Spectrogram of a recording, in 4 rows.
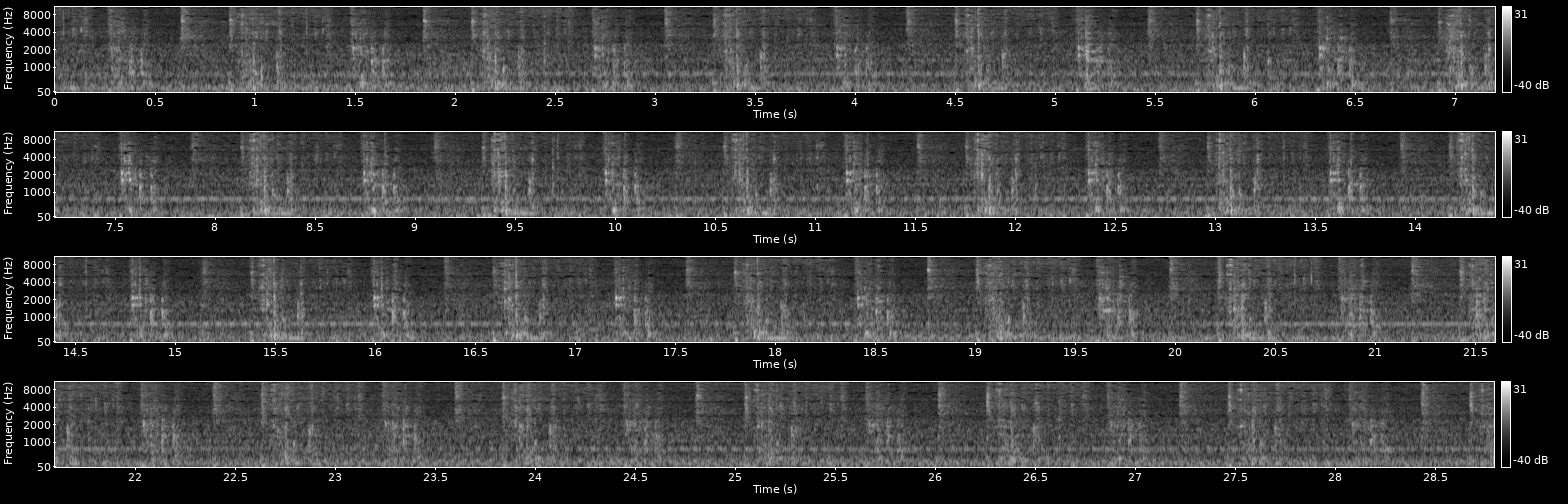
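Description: BAP Model 3000 rotary K-cup filling and sealing machine running at production speed (about 50 cups a minute): a rapid, even clatter of clicks and knocks from the indexing rotary table and tooling over a steady motor hum and a steady whine.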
